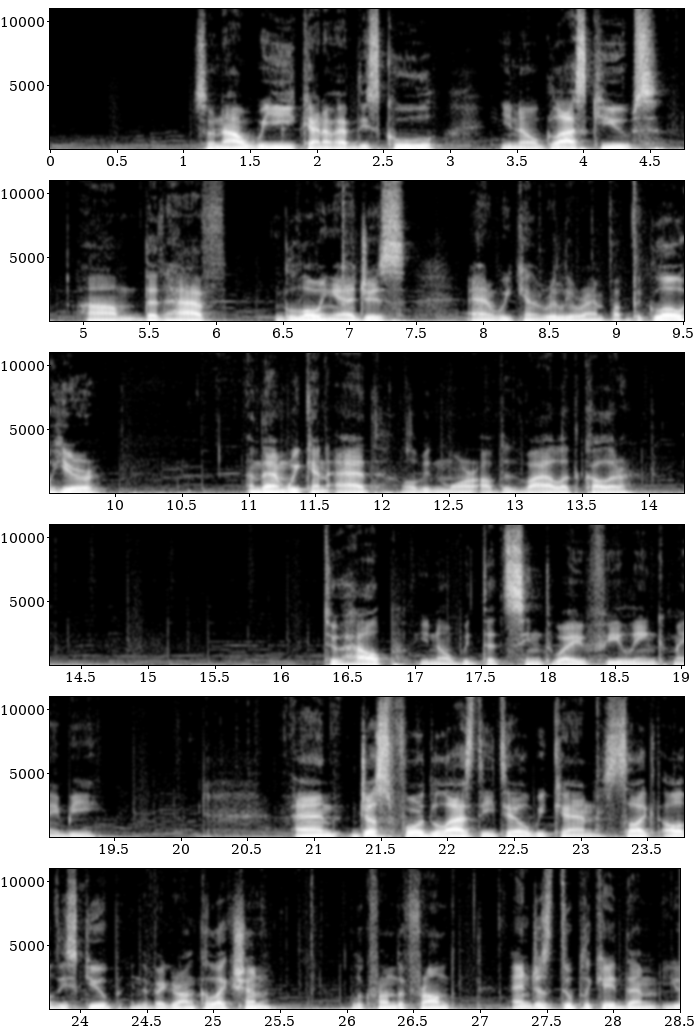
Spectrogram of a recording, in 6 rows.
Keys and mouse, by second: 3.8-4.1 middle drag, 6.8 KP_0, 8.2 click, 10.0 z, 10.9 click, 20.2 click, 25.6 KP_1, 27.0 alt+d, 28.3 click.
